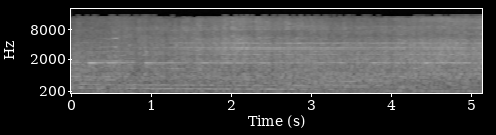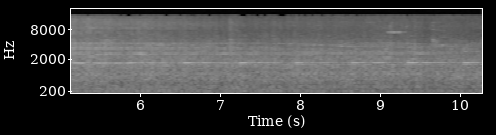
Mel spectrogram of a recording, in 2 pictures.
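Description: Passenger train powered by a Siemens SC-44 Charger diesel locomotive passing close by: a steady loud rush of wheels on rail with a thin high whine held over it. Engine tones slide down in pitch over the first few seconds, and a deep rumble comes in about three seconds in.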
